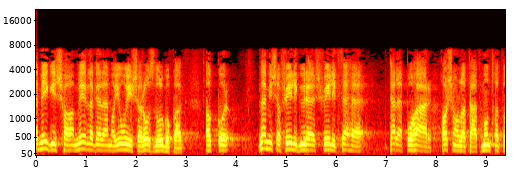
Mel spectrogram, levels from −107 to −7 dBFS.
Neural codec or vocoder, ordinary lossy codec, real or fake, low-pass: none; none; real; 7.2 kHz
